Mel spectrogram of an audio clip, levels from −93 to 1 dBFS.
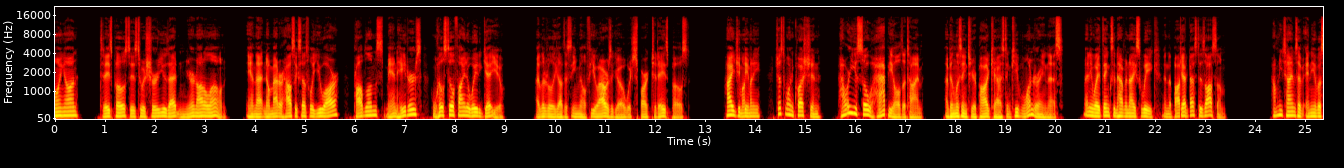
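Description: At 13.7 s the speech briefly scrambles. Between 13.7 and 13.9 s two 100 ms chunks play in swapped order, with one chunk arriving a single slot late, so a short stretch of sound lands after the stretch that should follow it. The same chunks out of order fault returns from 22.5 to 22.7 s, just before "is awesome". Each time nothing is missing, but the jumbled order garbles the syllables, with three hard joins. On a waveform each joint shows a sudden step. The spectrogram shows thin vertical broadband lines at the joins and harmonic tracks that break and jump.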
